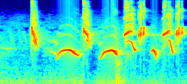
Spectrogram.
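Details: Lively white-rumped shama, a song bird kept for training, singing its rough, hard-hitting song: slurred rising-falling whistles mixed with sharp high chips and quick harsh notes, over faint low background hum.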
